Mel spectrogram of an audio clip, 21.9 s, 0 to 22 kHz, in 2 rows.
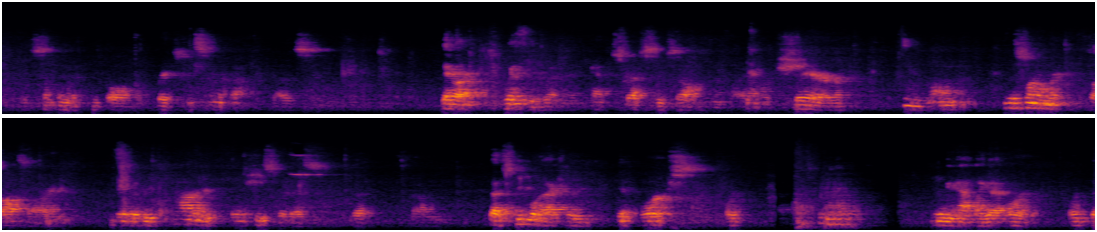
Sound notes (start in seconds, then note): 12.3 speaking faintly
